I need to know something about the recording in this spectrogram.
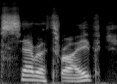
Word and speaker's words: CeraThrive: I'm the CEO and co-founder of CeraThrive, which is spelled CERA. I know it sounds like Sarah and Sarah, but it's kind of a play on, it's a neurotech product. So it's a play on kind of cerebellum or cerebral.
